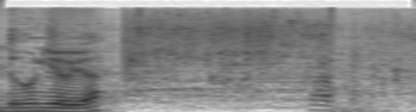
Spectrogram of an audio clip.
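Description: Water pours and splashes over fish.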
